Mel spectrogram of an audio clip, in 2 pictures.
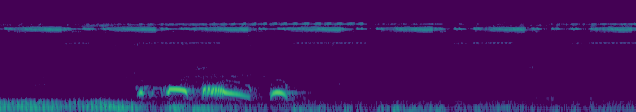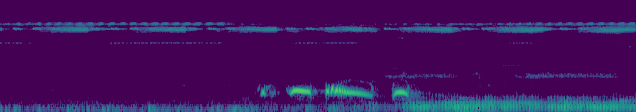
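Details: During rain, a red junglefowl rooster crows to summon wild birds, giving two loud staccato-then-drawn-out four-part crows about eight seconds apart, with low rumble at the start and end and quieter ground sound in between.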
